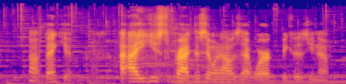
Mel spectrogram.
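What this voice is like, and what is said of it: Usual voice. Nothing is said of it.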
